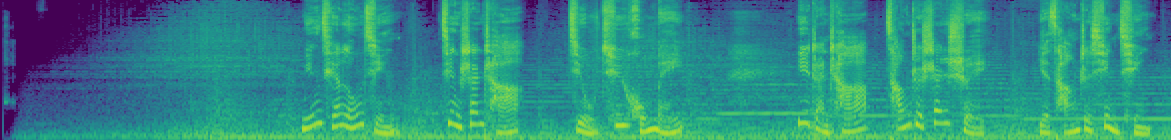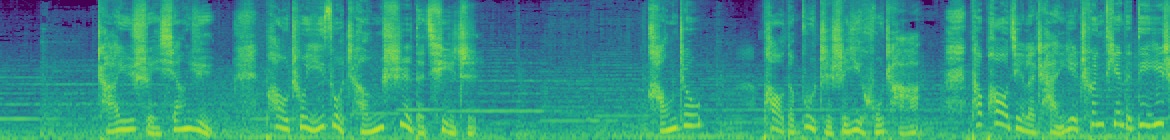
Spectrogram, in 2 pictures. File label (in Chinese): 女 宣传片; 杭州产业春天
